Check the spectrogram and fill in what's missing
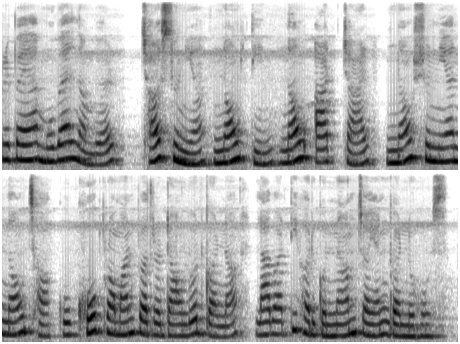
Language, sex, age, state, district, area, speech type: Nepali, female, 18-30, West Bengal, Darjeeling, rural, read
